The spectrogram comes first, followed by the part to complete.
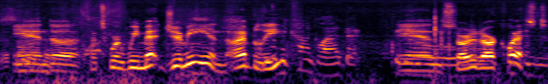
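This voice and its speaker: A man speaks at a fairly slow pace, with noticeable background noise present. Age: 60s. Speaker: hiker. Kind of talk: interview.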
